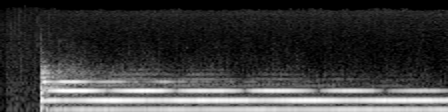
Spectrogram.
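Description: A deep, gong-like tone struck about half a second in, ringing on loud and steady with several held pitches, the start of the program's closing theme.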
